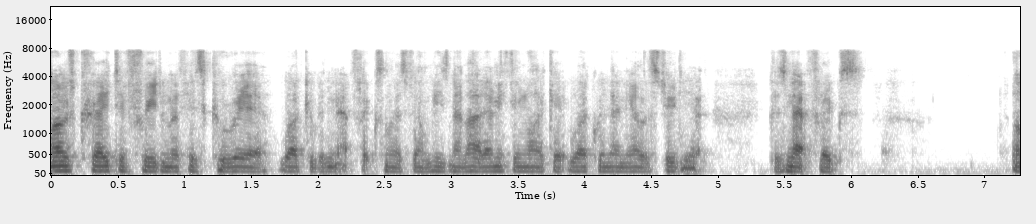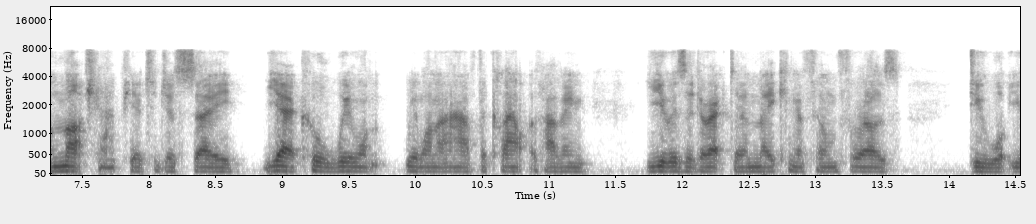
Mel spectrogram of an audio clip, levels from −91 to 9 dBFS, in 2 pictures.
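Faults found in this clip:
Speex codec artefacts, throughout the speech. Plainly audible hoarse, noisy grain from a starved CELP excitation, consistent with roughly 10 kbps. Spectrogram: smeared harmonics, diffuse noise-like fill above 4 kHz, nothing above 7.7 kHz. Component: legacy VoIP encoder at low quality setting.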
